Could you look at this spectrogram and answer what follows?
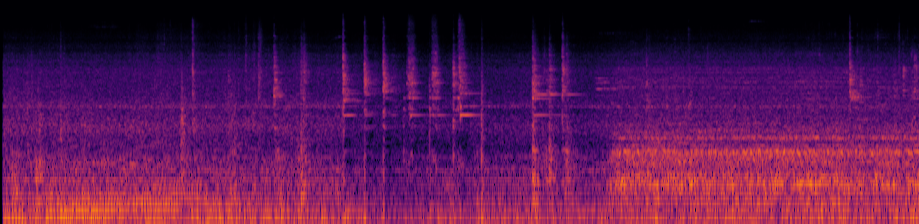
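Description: Gas wok burner running steadily, with a run of sharp metal clanks and knocks, each ringing briefly, as a steel ladle strikes and scrapes a carbon-steel wok. About eight seconds in, a louder steady rushing noise sets in as the wok sits back on the flame.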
